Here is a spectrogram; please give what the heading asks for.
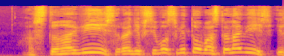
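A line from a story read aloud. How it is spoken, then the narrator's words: Frightened shout. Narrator (Russian): испуганно закричал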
